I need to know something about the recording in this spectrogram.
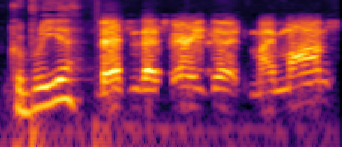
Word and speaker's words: Cubria: Is it Cubria is the right pronunciation? Cubria? That's very good. My mom says Cubria if you want to get very Mexican about it, but you did a good job.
